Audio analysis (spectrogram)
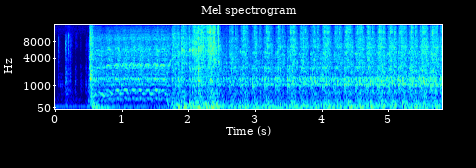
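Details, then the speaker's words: Diesel truck with dual batteries, just charged, with cleaned and replaced terminals; glow plugs warmed a few seconds first: brisk even cranking just over a second, then a rough catch. Starts much better, but it lost prime again; owner suspects a leaking fuel bowl. "Oh, it's much better, but lost its prime again. So I think that fuel bowl is leaking."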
